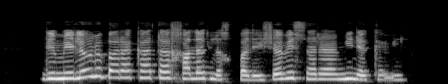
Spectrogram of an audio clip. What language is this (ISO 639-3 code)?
pus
